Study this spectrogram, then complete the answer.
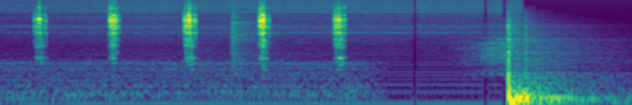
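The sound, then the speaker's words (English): A clock in the Dawson County Jail ticks slowly and steadily, five crisp ticks about a second apart, followed by a pause and then a louder, heavier thud that fades out with a low rumble. “Look at the clock. It ain't moved.”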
